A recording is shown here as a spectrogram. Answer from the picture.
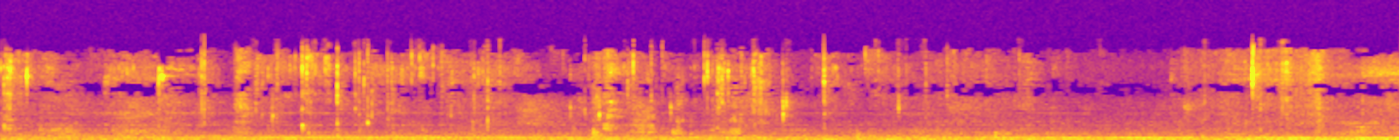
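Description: A person chewing Doritos nachos, with faint scattered mouth clicks over a steady low hum with a thin held tone.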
